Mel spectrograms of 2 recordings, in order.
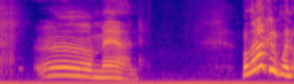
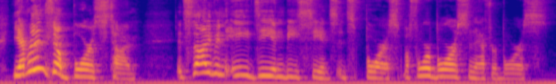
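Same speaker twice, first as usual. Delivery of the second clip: usual speaking voice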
